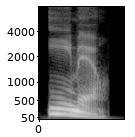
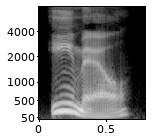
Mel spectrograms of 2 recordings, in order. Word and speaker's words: E-Mail: It's die E-Mail. Let's really listen to those vowels. It isn't a soft English email, it's sharp, it's clear.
